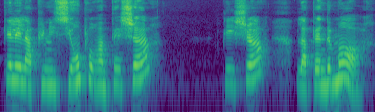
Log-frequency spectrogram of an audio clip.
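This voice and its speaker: Slow earnest woman preacher. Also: on the high side. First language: English. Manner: earnest, measured, reading aloud. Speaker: evangelist. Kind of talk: slow scripted gospel message.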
